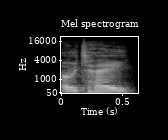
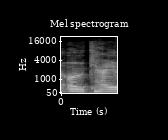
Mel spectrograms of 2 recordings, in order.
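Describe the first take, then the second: First: "Otay" with a t in place of the k, falling; childish otay. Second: Said in the usual way. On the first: Shown as a demonstration. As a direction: lisp "Otay" like a small child. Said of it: "Not even okay, but". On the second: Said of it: "Not even okay".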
